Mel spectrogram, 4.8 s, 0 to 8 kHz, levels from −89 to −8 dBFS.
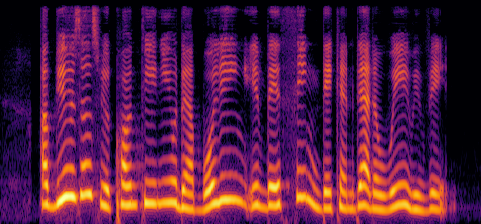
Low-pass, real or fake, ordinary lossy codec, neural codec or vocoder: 7.2 kHz; fake; none; codec, 16 kHz, 1 kbps, FunCodec, trained on LibriTTS, 50 frames a second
